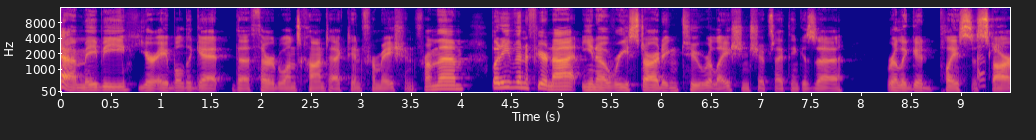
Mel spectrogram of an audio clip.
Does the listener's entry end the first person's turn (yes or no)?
yes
